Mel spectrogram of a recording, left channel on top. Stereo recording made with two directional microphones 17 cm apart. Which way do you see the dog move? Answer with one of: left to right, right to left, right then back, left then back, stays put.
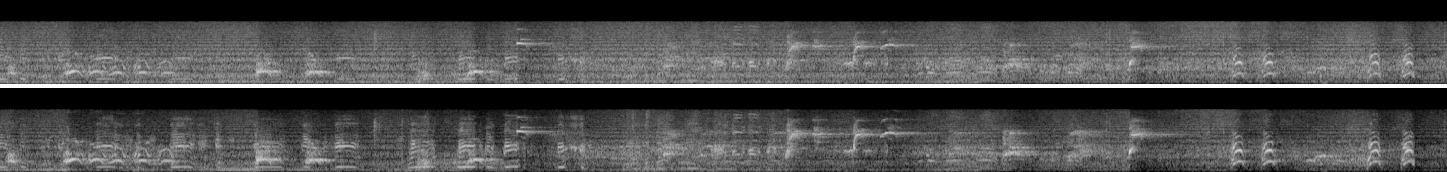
stays put.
